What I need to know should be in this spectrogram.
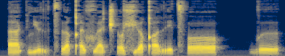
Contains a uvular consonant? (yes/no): yes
